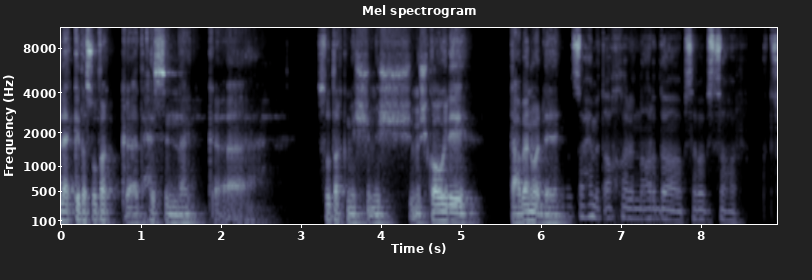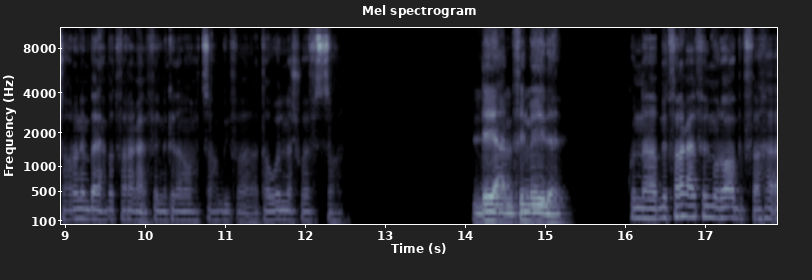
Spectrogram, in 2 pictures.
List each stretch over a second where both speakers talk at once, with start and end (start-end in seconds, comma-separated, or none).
none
